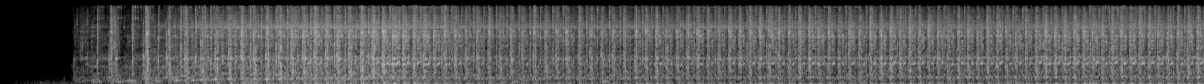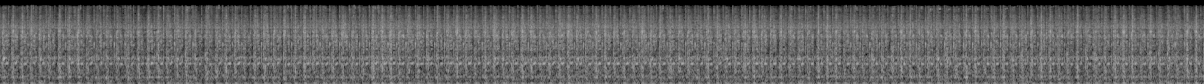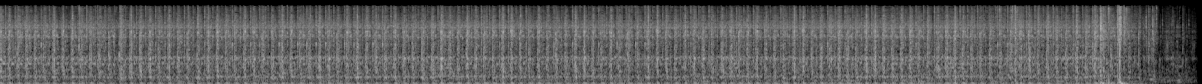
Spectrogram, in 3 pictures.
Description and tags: Vanha filmiprojektori Pathe Freres, vm 1905. Projektori pyörii, pyöritetään käsin. Filmi katkeaa lopussa. Lähiääni.
Paikka/Place: Suomi / Finland / Helsinki
Aika/Date: 17.02.1983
